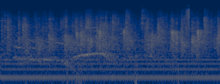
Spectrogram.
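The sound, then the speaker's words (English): An audience claps steadily, a dense wash of overlapping hand claps with no pauses, moderately loud and sustained for the full few seconds, with a low steady hum underneath. “Let's just clap for Chris.”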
